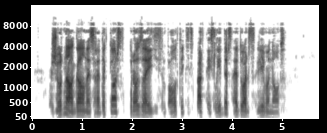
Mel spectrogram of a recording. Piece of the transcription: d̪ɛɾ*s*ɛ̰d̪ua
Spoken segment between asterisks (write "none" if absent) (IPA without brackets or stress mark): s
